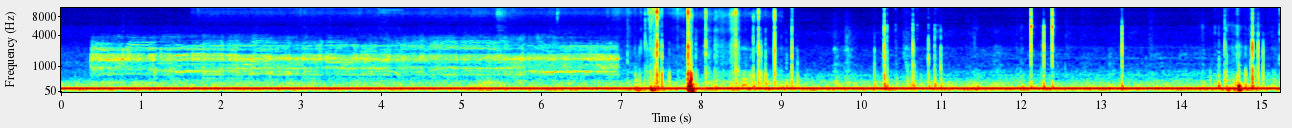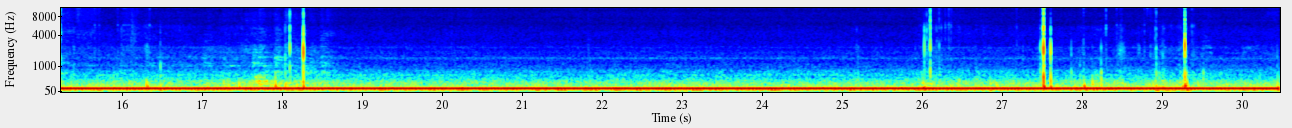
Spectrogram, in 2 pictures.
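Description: The show's audio plays through laptop speakers for about the first seven seconds, over a steady low hum. Then come handling knocks and clicks as the phone and the laptop are handled, the loudest two close together about eight seconds in.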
